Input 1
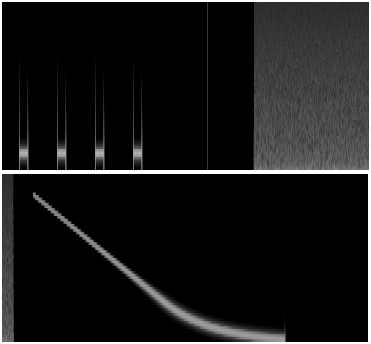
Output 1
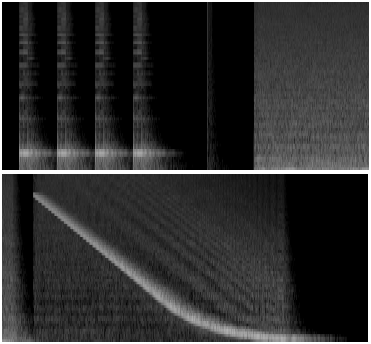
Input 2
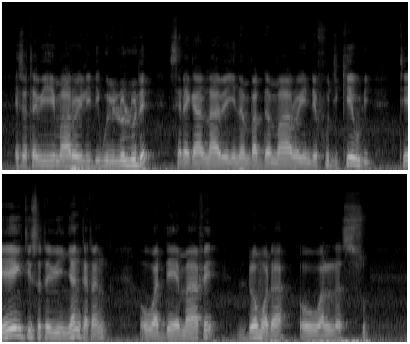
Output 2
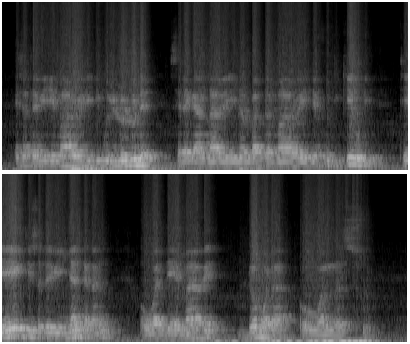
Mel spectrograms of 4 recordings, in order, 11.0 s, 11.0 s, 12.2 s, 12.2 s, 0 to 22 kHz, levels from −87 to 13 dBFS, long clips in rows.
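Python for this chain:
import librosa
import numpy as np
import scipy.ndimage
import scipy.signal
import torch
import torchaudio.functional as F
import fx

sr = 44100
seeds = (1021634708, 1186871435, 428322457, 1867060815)

y = fx.room_flutter(x, sr, wall_m=10.2, rt60_s=0.28)
y = fx.quant_float(y, sr, bits=2)
y = fx.room_shoebox(y, sr, seeds[0], volume_m3=740.0, walls='furnished', distance_m=2.3)
y = F.gain(torch.from_numpy(y), -2.0).numpy()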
